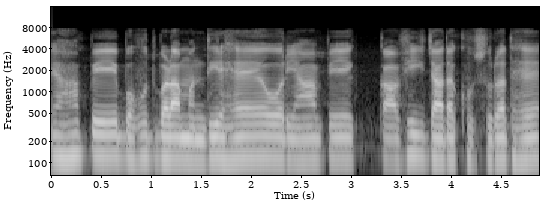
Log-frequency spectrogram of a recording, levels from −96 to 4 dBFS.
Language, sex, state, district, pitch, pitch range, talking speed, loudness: Hindi, male, Jharkhand, Deoghar, 115 Hz, 110-120 Hz, 160 wpm, -20 LUFS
